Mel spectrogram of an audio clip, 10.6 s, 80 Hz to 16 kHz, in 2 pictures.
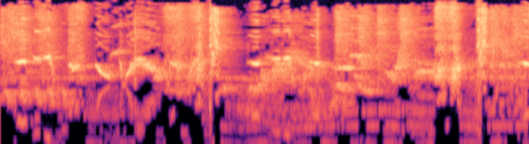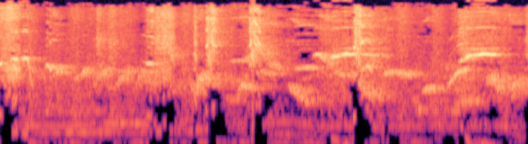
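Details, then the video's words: Sumatran Oriental magpie-robin (kacer) in fighting-style song, trained at home during the Covid-19 lockdown while contests are closed; a dense, rapid stream of varied squawky notes, sharp chirps and high whistles with almost no pauses. "Gaya tarung Kacer kacer sumatra"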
